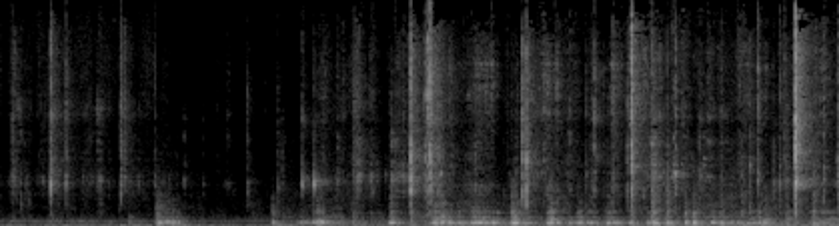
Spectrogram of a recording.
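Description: Handling noise of a wall dimmer switch and its wiring: scattered small clicks, taps and plastic rubbing as the wires and the switch are worked into the installation box, busier in the second half. A faint low hum runs underneath in the second half.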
